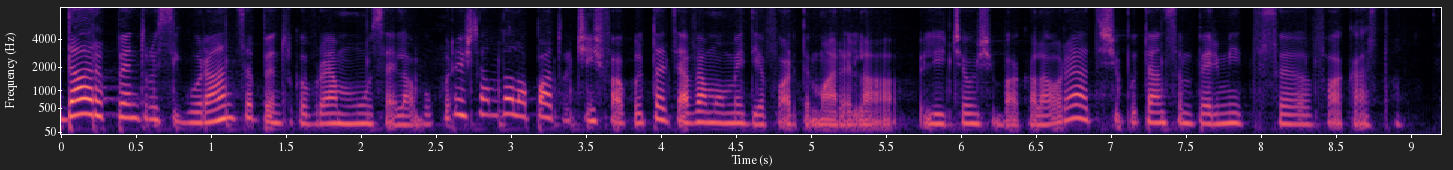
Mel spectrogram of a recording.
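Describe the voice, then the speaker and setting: A woman's moderately paced speech with hardly any pauses. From Bârlad, Romania; Romania. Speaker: influencer marketing specialist. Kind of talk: panel discussion. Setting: stage with audience. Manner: slightly awkward, shy. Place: stage. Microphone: headset.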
